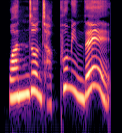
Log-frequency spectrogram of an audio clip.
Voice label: excitement, monologue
